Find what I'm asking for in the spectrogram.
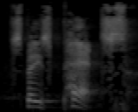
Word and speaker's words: Spacepets: Spacepots. I keep saying it, don't I? Spacepets. Spacepets. It's not an acronym if you actually say it right.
